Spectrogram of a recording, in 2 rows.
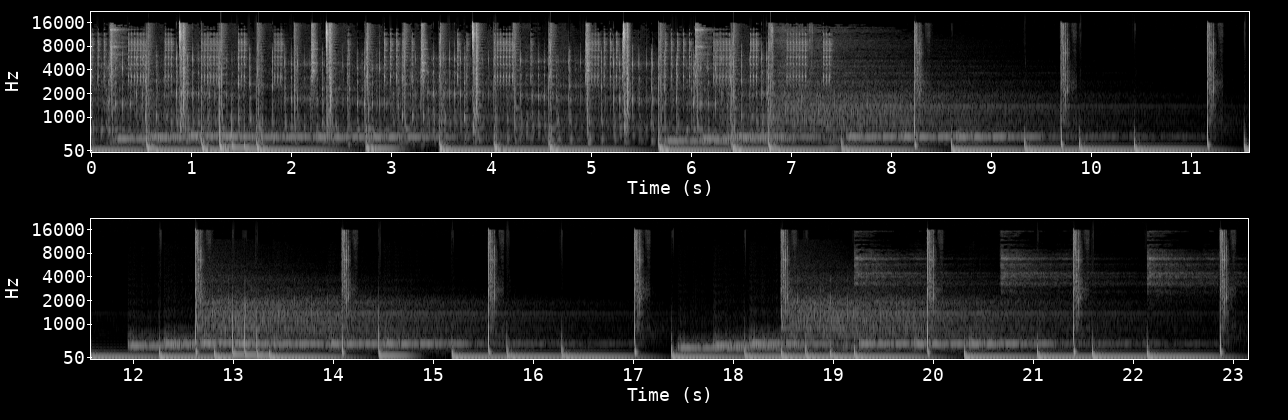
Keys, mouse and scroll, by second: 3.3 alt+click, 5.8 alt+click, 7.4 alt+click, 8.8 alt+middle click, 9.1 alt+right click, 9.6 alt+click, 11.7 shift+right click, 12.1 alt+click, 16.0-17.4 alt+drag, 18.2 alt+right click, 18.6-20.7 alt+drag, 21.1 alt+right click, 22.0 shift+click.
